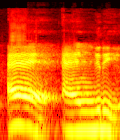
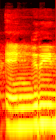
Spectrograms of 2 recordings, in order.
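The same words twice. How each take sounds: First: एंग्री opened on a wide AE; एंग्री with the vowel of cat first; correct pronunciation. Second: एंग्री opened on a closed AY; एंग्री with ए as first vowel; wrong pronunciation. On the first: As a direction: say एंग्री as ANG-ree. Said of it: "तो हम इसे एंग्री पढ़ते". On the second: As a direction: misread angry as ENG-ree. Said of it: "इसे मैं एंग्री नहीं बोल रहा". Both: Shown as a demonstration.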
